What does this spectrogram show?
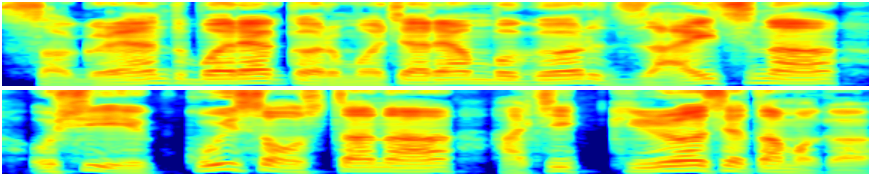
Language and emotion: Goan Konkani, disgusted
